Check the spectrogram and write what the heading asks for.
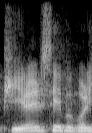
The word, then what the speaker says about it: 비엘세붑: 그는 마귀들의 우두머리인 비엘세붑을 힘입어 마귀들을 쫓아낸다. 여러분 킹제임스 성경에는 비엘세붑 돼 있어요. 다른 성경에 비엘세불 돼 있죠. 관계없어요. 발음 차이일 뿐이에요. 발음 차이.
